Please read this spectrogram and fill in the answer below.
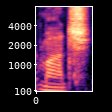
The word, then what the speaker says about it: Munch: Ooh, thanks for taking that bullet of saying his name before I said Munch while talking about this. – I know. I always pronounced it Munch too. I thought it was like Robert Munch, you know? But no, it's actually Edvard Munch.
